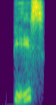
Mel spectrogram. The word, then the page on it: pease: Indian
